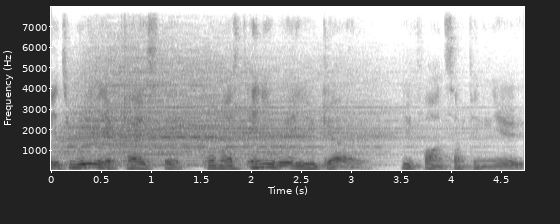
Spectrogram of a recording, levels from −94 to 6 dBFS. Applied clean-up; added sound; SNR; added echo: none; Gong; 10 dB; reverberation time 0.3 s.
